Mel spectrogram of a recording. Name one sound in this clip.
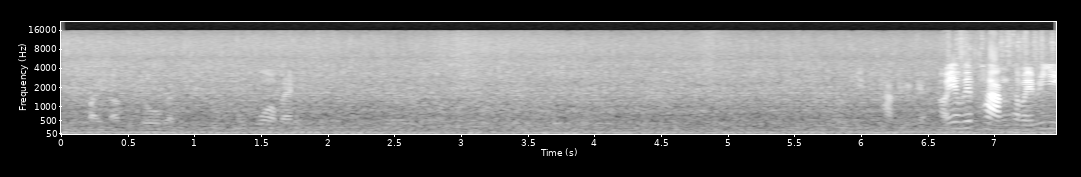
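Water rushes and splashes against a speeding boat's hull.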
